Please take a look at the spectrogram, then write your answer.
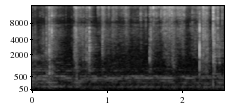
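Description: Tarot cards shuffled by hand, heard as a run of soft riffling and tapping clicks with one sharper snap near the end, faint and close over low background noise.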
